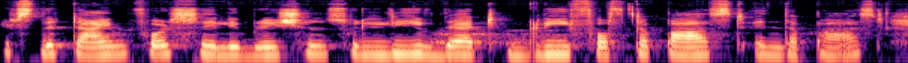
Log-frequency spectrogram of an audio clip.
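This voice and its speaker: Her tone is dark and mellow. The woman keeps to a fairly slow pace. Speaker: tarot reader. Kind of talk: tarot reading. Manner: hesitant, many fillers.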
